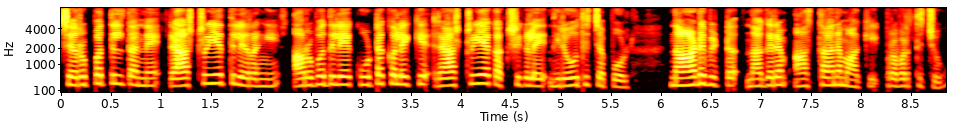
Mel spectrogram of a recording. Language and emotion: Malayalam, neutral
